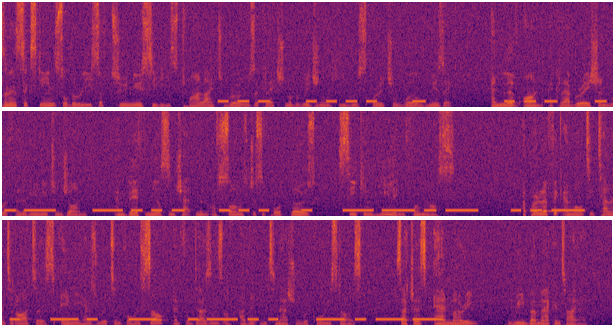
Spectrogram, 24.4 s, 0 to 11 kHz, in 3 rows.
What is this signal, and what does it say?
Morse code, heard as a keyed tone, hand-sent with a straight key, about 9 wpm, 640 Hz. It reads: SHE SUBSEQUENTLY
